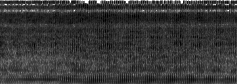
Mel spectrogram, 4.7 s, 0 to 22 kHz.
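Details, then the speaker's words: Grandfather's 1978 3hp Briggs and Stratton compressor engine after broken pulley repair and tune-up, started on fifth pull on full choke then choke eased, unloaded with pressure released: even, steady single-cylinder beat, about four pulses a second, no knocks or misses; normal running. "all right so there she is running uh started on the fifth pull full choke uh slightly eased off the choke and there she goes"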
